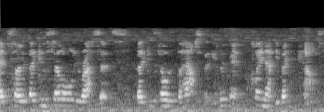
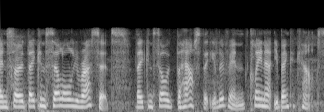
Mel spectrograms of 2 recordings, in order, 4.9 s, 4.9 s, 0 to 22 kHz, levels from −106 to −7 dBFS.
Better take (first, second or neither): second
